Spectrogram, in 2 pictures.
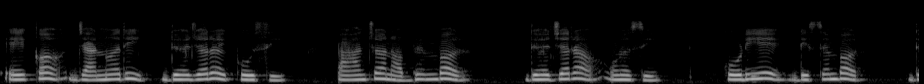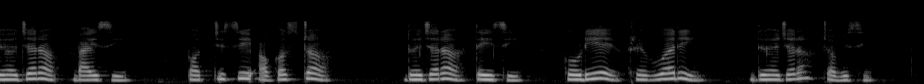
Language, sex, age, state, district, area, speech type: Odia, female, 18-30, Odisha, Ganjam, urban, spontaneous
